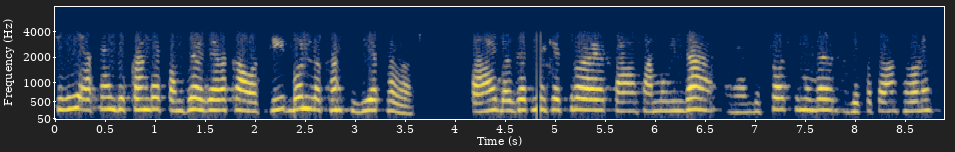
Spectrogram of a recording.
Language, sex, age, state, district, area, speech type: Sindhi, female, 45-60, Gujarat, Junagadh, urban, conversation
